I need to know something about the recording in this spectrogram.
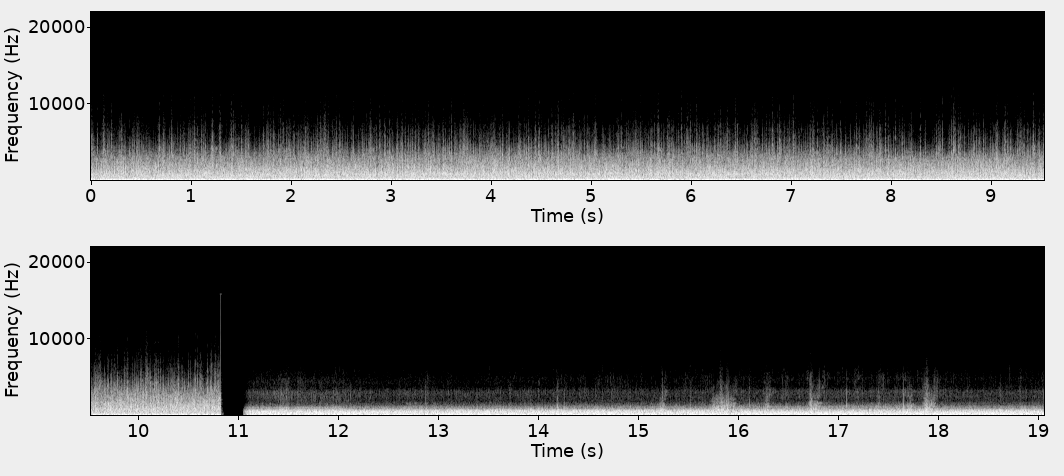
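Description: Wind roars loudly against a microphone at high speed.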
